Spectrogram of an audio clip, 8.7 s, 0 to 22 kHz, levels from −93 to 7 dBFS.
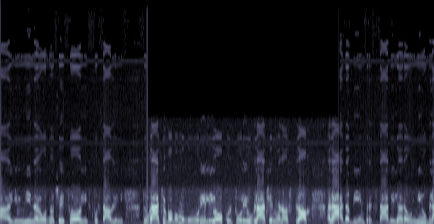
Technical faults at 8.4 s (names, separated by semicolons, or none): none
